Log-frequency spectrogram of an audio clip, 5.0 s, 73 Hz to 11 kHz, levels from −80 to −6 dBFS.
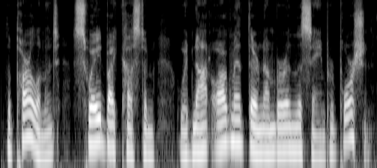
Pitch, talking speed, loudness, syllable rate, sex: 125 Hz, 165 wpm, -18 LUFS, 4.8 syllables/s, male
